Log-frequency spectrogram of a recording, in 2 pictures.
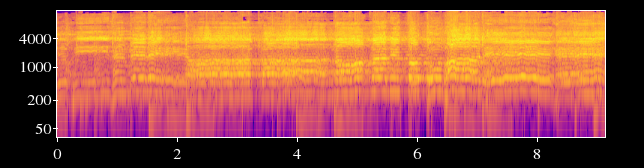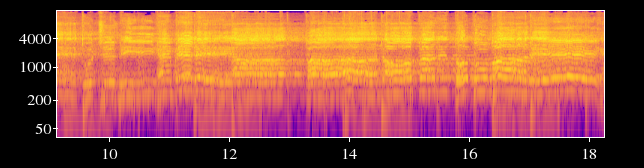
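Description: Qawwali music: a wavering, ornamented melody from voice and harmonium over a steady hand-drum beat.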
